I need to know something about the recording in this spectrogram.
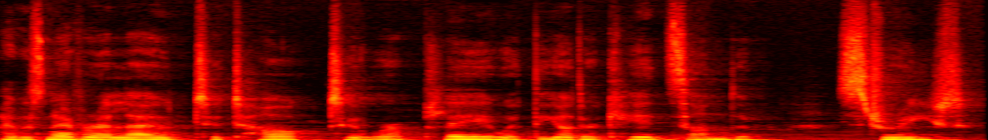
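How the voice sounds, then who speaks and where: An actress playing a wounded older woman recalling a harsh childhood in a halting, sombre testimony. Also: low voice, steady tone, gravelly, warm tone, faint music behind. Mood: sombre, hurt. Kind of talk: dramatised first-person testimony monologue.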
